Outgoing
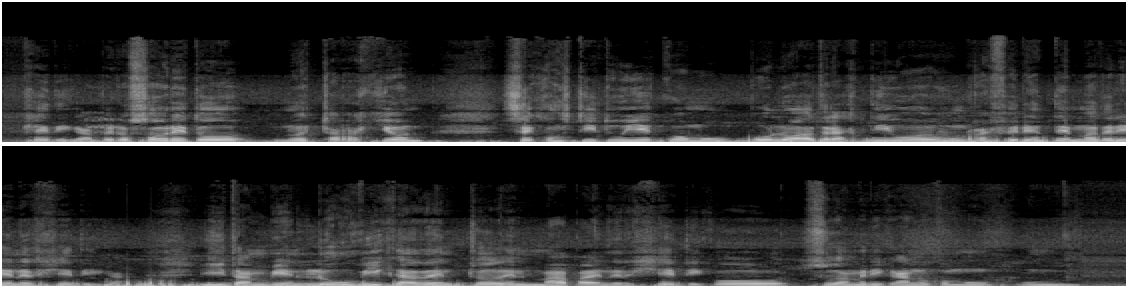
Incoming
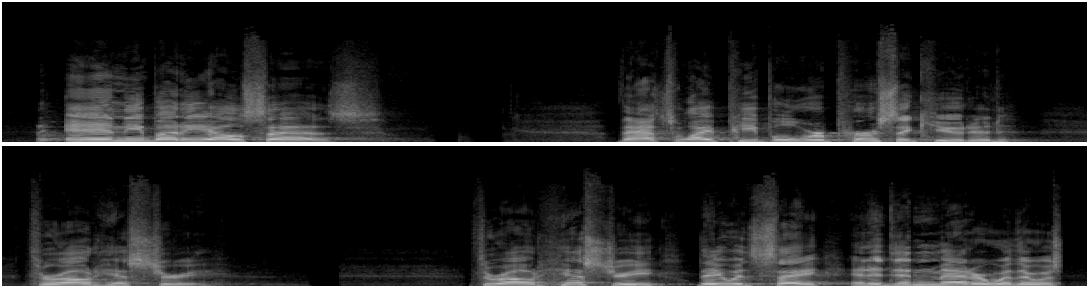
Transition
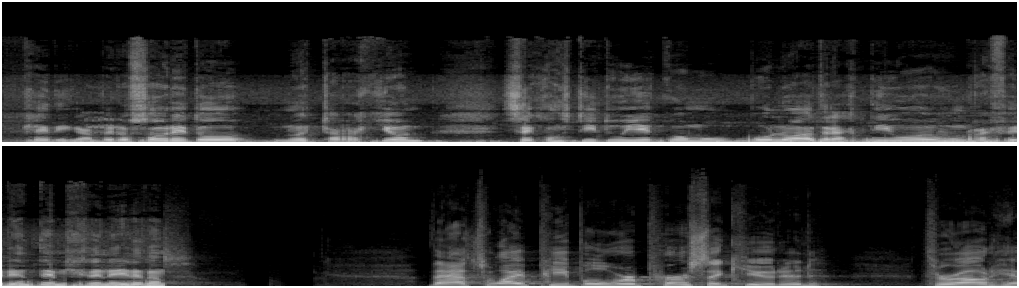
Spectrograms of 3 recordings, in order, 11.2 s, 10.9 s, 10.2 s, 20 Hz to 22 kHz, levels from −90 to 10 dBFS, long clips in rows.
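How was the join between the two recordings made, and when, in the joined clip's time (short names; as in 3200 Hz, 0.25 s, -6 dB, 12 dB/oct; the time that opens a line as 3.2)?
outgoing
5.39–5.88 reverse
5.88 switch to incoming from 1.75 s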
